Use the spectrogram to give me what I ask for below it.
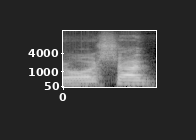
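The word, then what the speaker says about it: Rorschach: ये रशाक बोलते हैं बट रॉस चाच है।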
